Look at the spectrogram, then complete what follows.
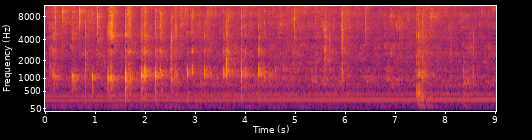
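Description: A spoon tapping and scraping inside a plastic cup, knocking grated cheese out into a plate. It makes a quick run of light clicks that thins out after about four seconds, with one duller knock near the end.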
